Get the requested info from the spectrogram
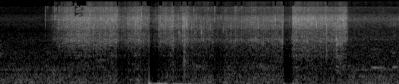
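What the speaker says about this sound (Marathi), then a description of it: "आता आपण या भाजीला फोडणी देऊया" Loud hiss of cumin and garlic-chili paste hitting hot oil, bursting into sizzle and surging again, with brief dips between bursts.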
